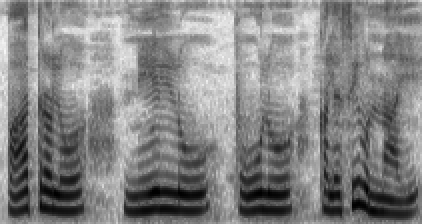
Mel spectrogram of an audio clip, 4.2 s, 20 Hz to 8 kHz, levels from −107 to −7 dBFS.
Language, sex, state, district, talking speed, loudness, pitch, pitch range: Telugu, female, Telangana, Mahabubabad, 70 wpm, -14 LUFS, 215 Hz, 205-230 Hz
